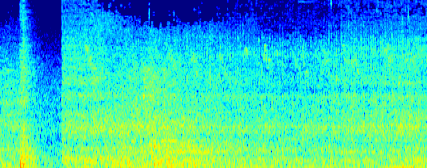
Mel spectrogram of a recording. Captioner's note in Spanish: sonido ambiente del bus 'Pucón - Huife'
